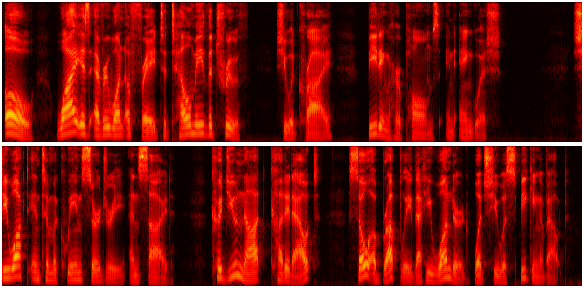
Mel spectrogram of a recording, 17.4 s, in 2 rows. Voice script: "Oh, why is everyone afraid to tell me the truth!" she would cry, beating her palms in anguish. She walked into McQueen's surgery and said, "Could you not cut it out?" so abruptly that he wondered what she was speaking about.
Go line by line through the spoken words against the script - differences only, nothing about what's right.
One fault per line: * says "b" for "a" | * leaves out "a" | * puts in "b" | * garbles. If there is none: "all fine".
* says "sighed" for "said"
